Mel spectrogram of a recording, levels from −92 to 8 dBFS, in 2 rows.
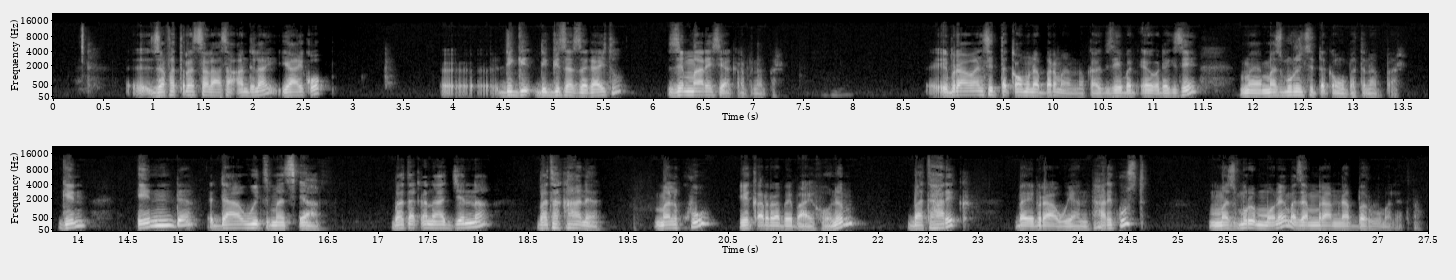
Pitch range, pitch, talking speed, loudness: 100-125 Hz, 115 Hz, 80 wpm, -19 LUFS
